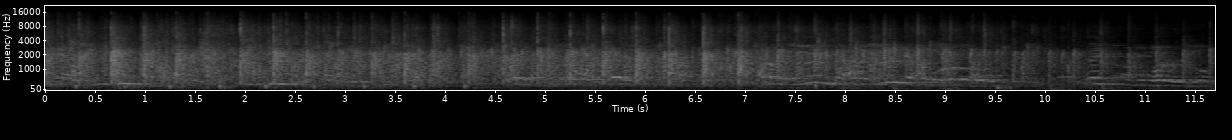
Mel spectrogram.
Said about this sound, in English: In Jesus' name, why don't you clap your hands unto the Lord?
